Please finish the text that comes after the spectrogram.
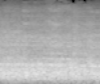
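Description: A New York subway train rides toward the Wall Street station, giving a steady, loud, continuous rumble and rattle of cars on the rails with no breaks.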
